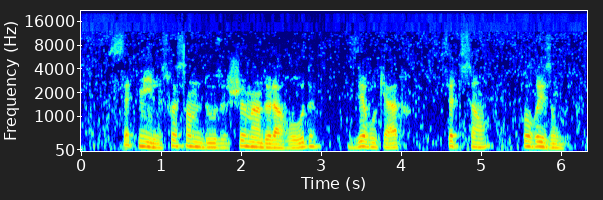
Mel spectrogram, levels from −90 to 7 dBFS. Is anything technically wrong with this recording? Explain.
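Yes. Overdone noise removal runs throughout: aggressive spectral subtraction drops bands near the noise estimate, leaving a lowered background that breaks up into twinkling specks. Lost packets were rebuilt from error correction at 1.27–1.29 s and 2.91–3.05 s. The decoder substituted low-bitrate in-band copies, so there is no gap, but those 20 ms and 80 ms stretches sound rougher and noisier. The longer one fits four separate 20 ms packets.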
